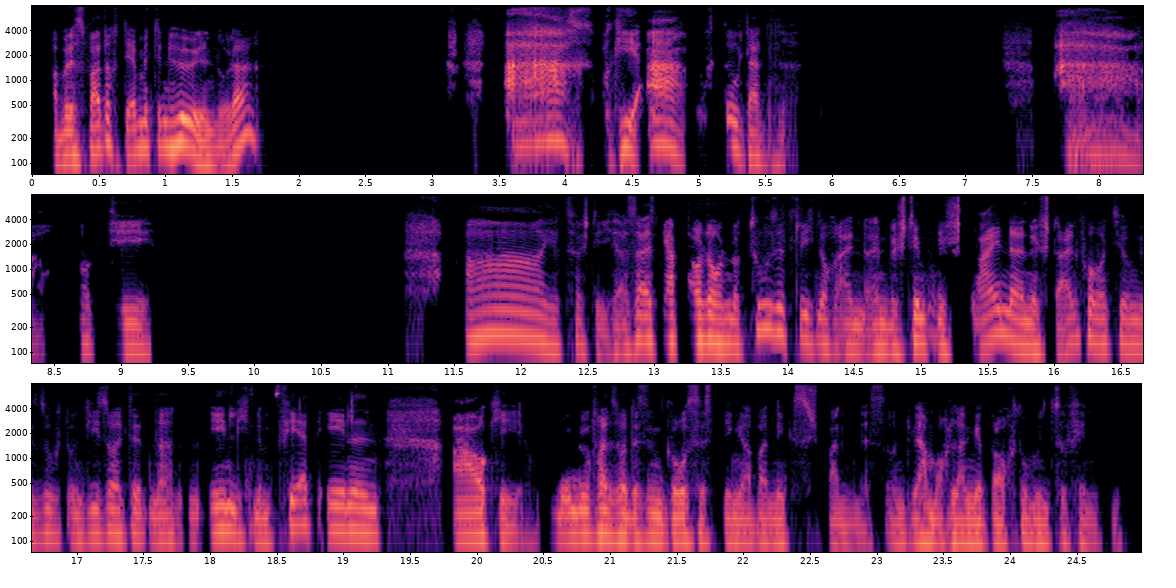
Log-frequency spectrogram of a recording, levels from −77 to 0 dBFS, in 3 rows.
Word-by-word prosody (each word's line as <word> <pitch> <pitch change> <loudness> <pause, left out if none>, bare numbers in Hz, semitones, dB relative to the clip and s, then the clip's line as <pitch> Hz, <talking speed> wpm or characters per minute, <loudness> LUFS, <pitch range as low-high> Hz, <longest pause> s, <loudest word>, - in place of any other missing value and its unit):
Aber 110 +3 +1
es 115 -3 +1
war 140 - +4
doch 175 - -1
der 130 -1 -1
mit 155 +2 0
den 155 0 +2
Höhlen, 155 - +6
oder? 200 - +1 1.8
Ach, - - +7 0.2
okay, - - +1
ah, - - +7
ach 405 - -17
so, 165 -2 -1
dann. 115 -5 -2 2.2
Ah, - - +1 0.3
okay. 110 -4 -5 2.4
Ah, 155 0 +1
jetzt 115 -5 -5
verstehe 105 -9 -8
ich. - - -12
Das 100 +1 -5
heißt, 135 0 +1
ihr 135 - +2
habt - - -4
auch 135 - +5
noch 130 -2 +5
noch 120 -2 -1
zusätzlich 170 -8 -2
noch 125 -3 -3
einen 110 -3 -3
einen 105 +4 -1
bestimmten 110 +4 0
Stein 140 - -1
eine 115 -5 +2
Steinformation 125 - -3
gesucht, 110 -1 -6
und 100 -1 -5
die 115 - -2
sollte 115 -2 -2
na 100 +1 -3 0.2
ähnlich 125 -5 +1
'nem 95 -2 -3
Pferd 150 +6 -1
ähneln. 130 -3 +2 0.5
Ah, 105 +1 +3
okay, 85 -8 -1 0.2
jedenfalls 110 +1 +2
war 110 - +4
das 100 -1 -2
'n 100 -2 +2
großes 95 -1 -1
Ding, 90 -1 -2
aber 85 +1 -4
nix 85 -1 -3
Spannendes, 75 -2 -9
und 80 0 -7
wir 95 - 0
haben 90 0 +1
auch 85 +2 -6
lange 85 -2 +1
gebraucht, 85 +3 -4
um 90 -4 -1
ihn 80 - -2
zu - - -7
finden. 70 0 -10
110 Hz, 160 wpm, -26 LUFS, 95-130 Hz, 2.4 s, Ach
